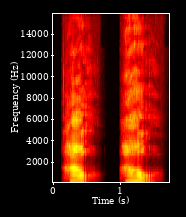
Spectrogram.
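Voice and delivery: high, urgent repeated question; eager cry. A narrator's reading. Girl crying out eagerly to the gardener, excited. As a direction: burst out, forgetting to be careful. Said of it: "cried Mary".

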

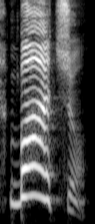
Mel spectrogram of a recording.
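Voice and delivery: high, loud shout; mother duck shouting to the dog. A narrator's reading. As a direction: call out that you see her. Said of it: "закричала мама качка".

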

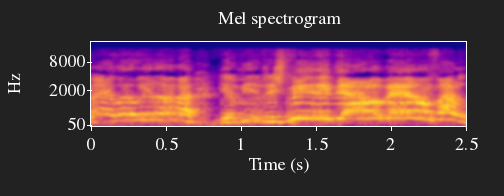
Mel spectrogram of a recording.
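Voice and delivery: high, hammed-up shout; put-on frantic rock star cry; mock rocker yelling. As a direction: climb to a loud, high yell. Acting out the rocker among fans.

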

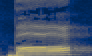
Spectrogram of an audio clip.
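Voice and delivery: باخرة split into evenly spaced syllables; long held با, then خي، را، تن apart; clapped syllables. Shown as a demonstration. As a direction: beat out باخرة one syllable at a time, long pauses between. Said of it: "با بالتصفيق".

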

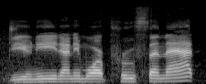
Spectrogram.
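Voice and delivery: ordinary talk, nothing marked

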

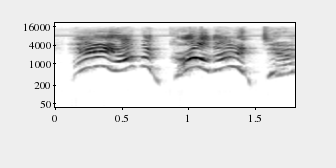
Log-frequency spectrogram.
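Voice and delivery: high, loud indignant retort; indignant protest. Real, not acted. Girl correcting someone who called her dude, indignant.

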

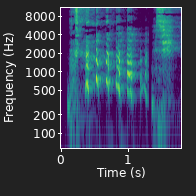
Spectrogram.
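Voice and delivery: loud, high peal of laughter; big laugh. Real, not acted. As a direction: crack up loudly at what you read. Cracks up at the book.

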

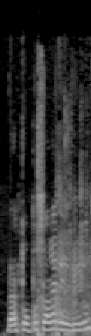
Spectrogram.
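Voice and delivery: normal talking voice

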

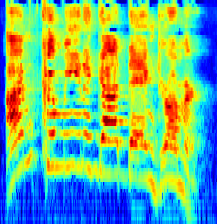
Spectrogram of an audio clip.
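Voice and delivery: loud, very high defiant proclamation; hammed-up outrage. Drummer demanding respect from her wife, hammed-up outrage. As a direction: declare the name in mock fury. Acted climax of Drummer's angry rant.

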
